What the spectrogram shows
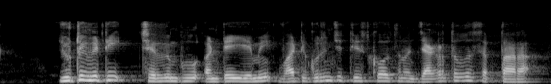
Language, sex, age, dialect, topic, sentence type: Telugu, male, 31-35, Southern, banking, question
